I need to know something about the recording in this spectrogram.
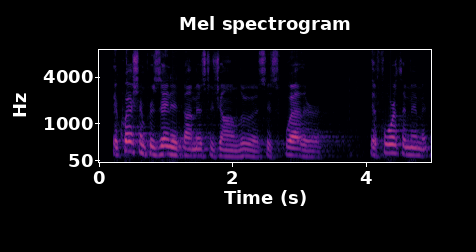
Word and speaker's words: Johnlouis: how does he pronounce it john lewis he pronounces it john lewis but other pronunciation is correct well i figured since we were in new orleans it was jean louis i generally refer to him as john lewis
